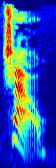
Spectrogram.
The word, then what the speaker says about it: ciao: It's spelled C-I-A-O. – Yeah, like chow.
